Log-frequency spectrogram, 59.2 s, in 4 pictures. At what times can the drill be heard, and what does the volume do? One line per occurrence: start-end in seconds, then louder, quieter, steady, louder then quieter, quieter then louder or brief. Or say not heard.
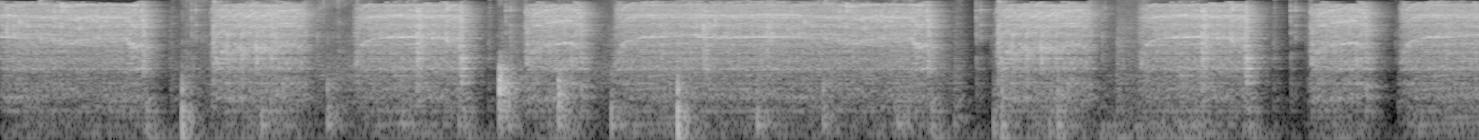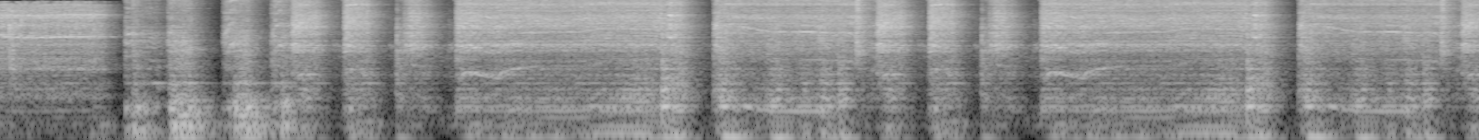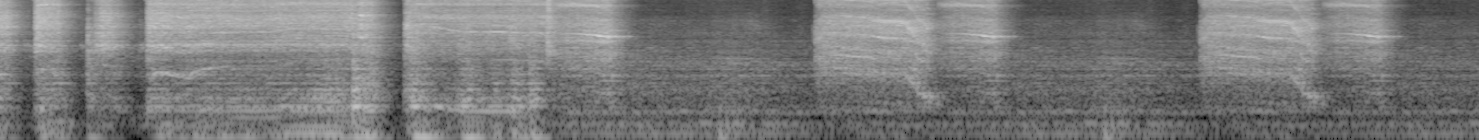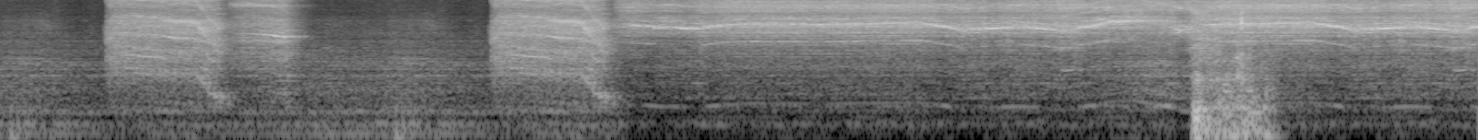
0.0-59.1 quieter.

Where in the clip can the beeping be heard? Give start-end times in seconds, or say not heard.
56.2-57.1.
